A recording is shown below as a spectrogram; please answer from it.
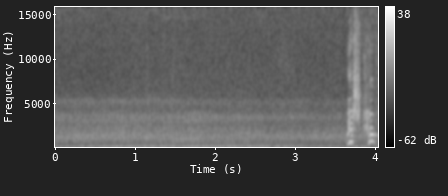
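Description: Steady outdoor background rumble and hiss. Near the end come two short, high-pitched calls that rise and fall in pitch.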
